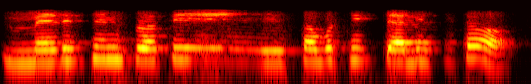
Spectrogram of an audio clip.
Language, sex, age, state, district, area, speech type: Odia, female, 18-30, Odisha, Subarnapur, urban, conversation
